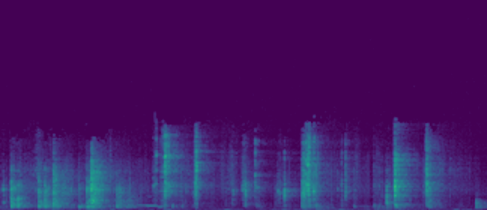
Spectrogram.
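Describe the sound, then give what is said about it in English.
A series of irregular clunks, scrapes and shuffles as things are moved away from a door, with a few sharper knocks as the door is handled and opened. “Let me get this stuff away from the door.”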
